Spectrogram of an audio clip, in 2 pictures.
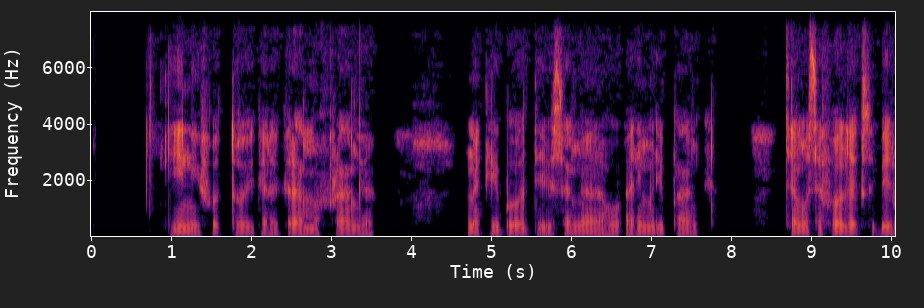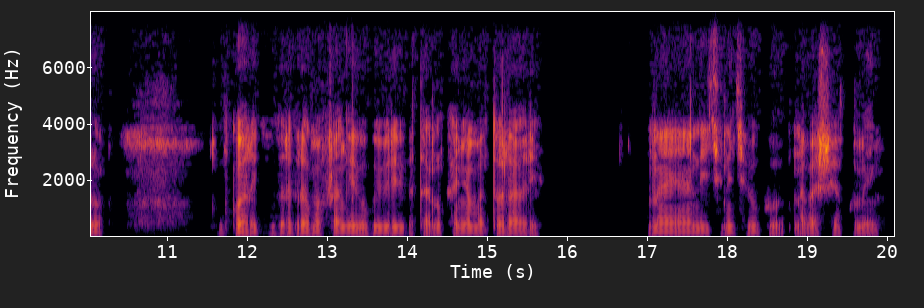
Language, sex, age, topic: Kinyarwanda, male, 25-35, finance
